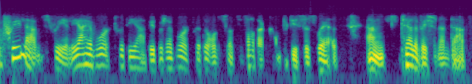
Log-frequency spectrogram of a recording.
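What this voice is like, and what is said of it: Polished Dublin Irish speaking voice. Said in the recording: “you've well and truly lost the Thurles accent in that beautiful speaking voice ... I'm from Dublin ... This is the way I always spoke.”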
